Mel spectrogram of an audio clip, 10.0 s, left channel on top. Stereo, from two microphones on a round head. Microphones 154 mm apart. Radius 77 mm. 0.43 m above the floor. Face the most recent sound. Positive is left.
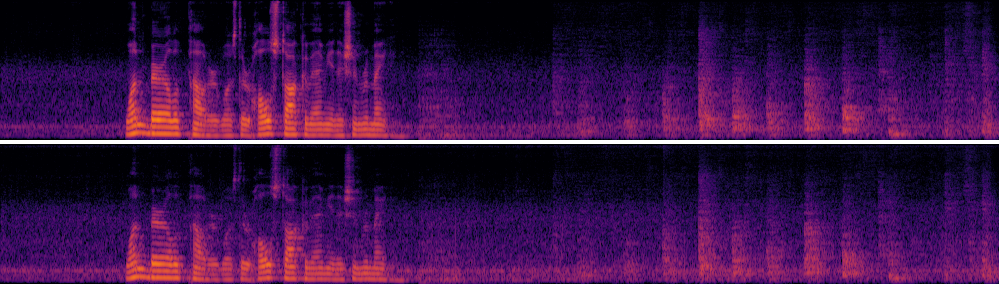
turn(degrees=-15)  # may be behind; listen again after turning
